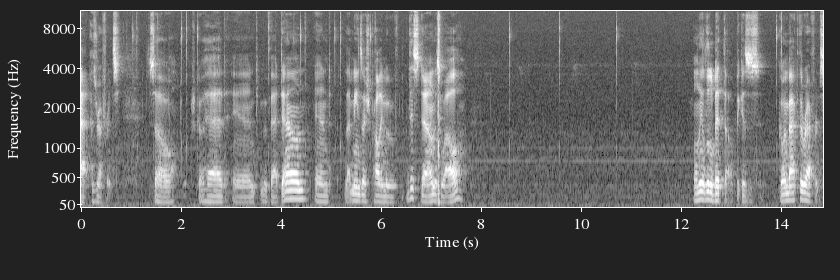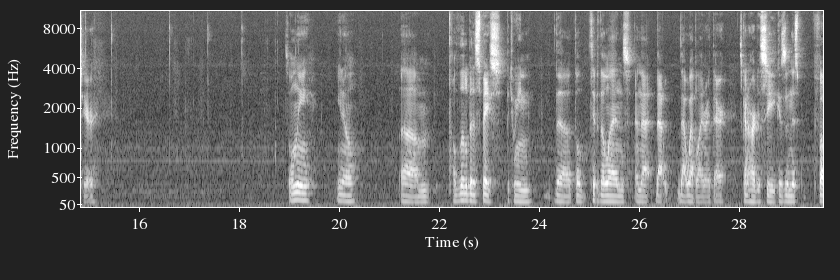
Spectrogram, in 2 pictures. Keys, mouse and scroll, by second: 0.6 click, 1.0 ctrl+click, 1.6 click, 1.9-3.3 drag, 4.0 click, 4.7 click, 8.2-9.2 drag, 10.3-12.1 drag, 13.5 click, 14.5 click, 15.0-16.2 drag, 16.6 scroll up 2, 17.0 click, 18.1 scroll up 1, 18.5 scroll down 1, 25.3 scroll down 3.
